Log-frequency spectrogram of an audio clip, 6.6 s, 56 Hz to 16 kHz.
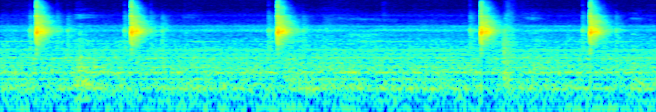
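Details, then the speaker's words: Focused shockwave therapy under ultrasound guidance, beam passing through a tendon calcification, the fourth of up to five impulses, with Doppler activating on the calcification: five sharp snapping clicks at irregular intervals over a quiet room hum. "Voilà, on peut mettre jusqu'à 5 coups. Là on est au quatrième."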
